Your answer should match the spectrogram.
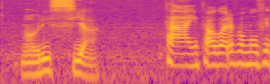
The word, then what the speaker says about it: Mauritia: Mas aí que está, a pronúncia em latim do TI, ela, TI seguido de uma vogal, ela vira si, Mauricia.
